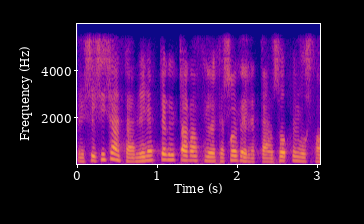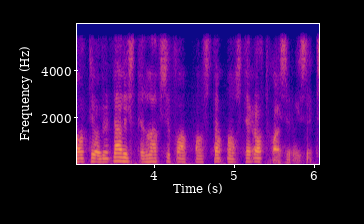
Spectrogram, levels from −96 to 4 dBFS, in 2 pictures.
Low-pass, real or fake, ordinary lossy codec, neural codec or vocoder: 5.4 kHz; fake; none; codec, 16 kHz, 1 kbps, FreqCodec, smaller model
